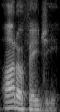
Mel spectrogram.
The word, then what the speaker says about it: autophagy: And autophagy. Did I pronounce it right?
